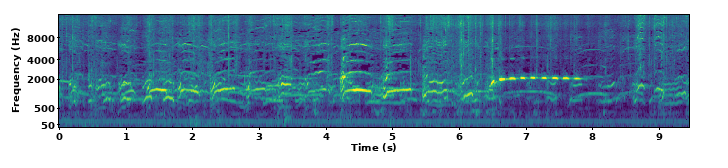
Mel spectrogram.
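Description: A litter of young Rottweiler puppies whining and yelping all at once, many short rising-and-falling cries overlapping, with one long high whine held for about a second past the middle.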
